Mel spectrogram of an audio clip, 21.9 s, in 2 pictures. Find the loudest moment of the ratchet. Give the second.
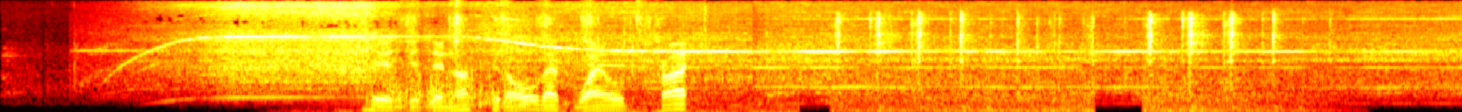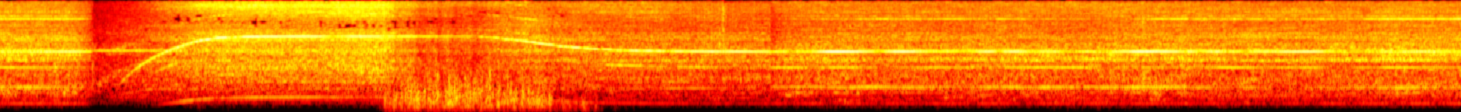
9 s.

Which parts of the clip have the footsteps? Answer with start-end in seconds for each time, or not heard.
not heard.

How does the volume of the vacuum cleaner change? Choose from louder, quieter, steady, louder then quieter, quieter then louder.
quieter.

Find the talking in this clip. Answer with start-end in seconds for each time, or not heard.
2.7-5.2.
